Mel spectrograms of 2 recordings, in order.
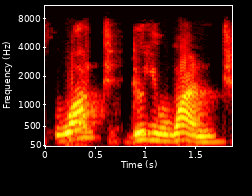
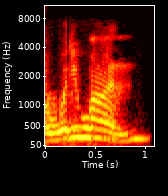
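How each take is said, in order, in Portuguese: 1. Cada palavra é dita separadamente e com clareza. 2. As palavras são ditas juntas, formando um fluxo só. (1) "o inglês vai dizer assim" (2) "Então ele vai juntar"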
